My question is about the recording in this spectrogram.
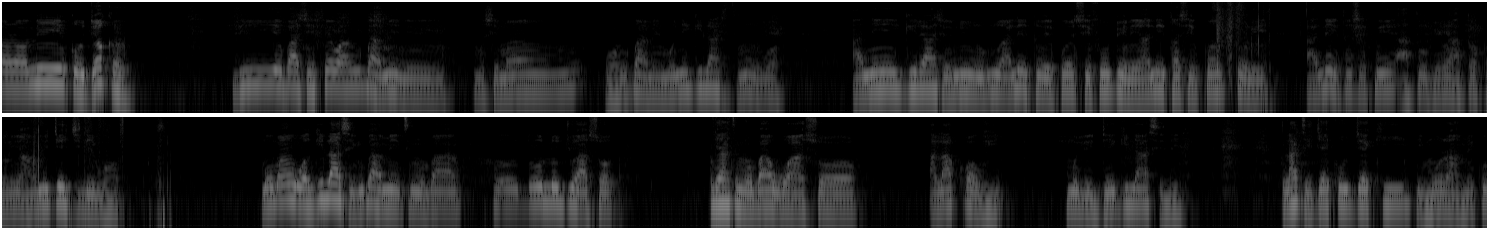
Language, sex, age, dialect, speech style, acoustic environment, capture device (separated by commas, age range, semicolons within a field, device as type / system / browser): Yoruba, male, 18-24, Nigeria - Ibadan, happy, silence, mobile / Linux / Chrome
